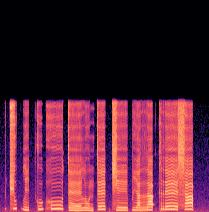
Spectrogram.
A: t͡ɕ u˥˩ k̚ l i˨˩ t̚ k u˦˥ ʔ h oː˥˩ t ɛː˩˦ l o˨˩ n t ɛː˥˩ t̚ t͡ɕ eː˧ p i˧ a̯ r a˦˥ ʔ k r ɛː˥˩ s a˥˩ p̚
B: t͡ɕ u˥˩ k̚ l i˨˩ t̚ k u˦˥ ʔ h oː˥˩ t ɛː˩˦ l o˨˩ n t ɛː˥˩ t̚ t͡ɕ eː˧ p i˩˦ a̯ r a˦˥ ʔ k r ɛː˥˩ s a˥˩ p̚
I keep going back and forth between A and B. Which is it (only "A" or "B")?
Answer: A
